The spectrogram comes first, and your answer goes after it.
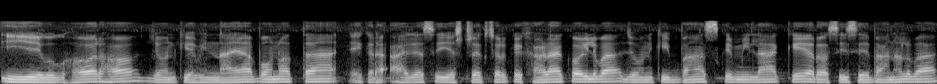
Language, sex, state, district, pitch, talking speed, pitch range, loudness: Bhojpuri, male, Bihar, Muzaffarpur, 115 Hz, 180 wpm, 110-125 Hz, -17 LUFS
